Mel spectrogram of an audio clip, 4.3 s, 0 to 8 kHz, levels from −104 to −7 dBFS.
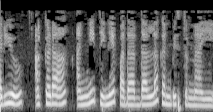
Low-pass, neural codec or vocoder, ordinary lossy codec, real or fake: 7.2 kHz; none; MP3, 24 kbps; real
